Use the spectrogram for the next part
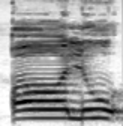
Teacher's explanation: കാലു വാവ് മദ് ഉണ്ട് രണ്ട് ഹറക്കത്ത് നീട്ടി ഓതണം ട്ടോ · ഇവിടെ അലിഫിൻ്റെ മുകളിൽ സുക്കൂന് വന്നാൽ നമ്മൾ ഇവിടെ പ്രത്യേകിച്ചൊരു ശബ്ദം കൊടുക്കുന്നില്ല. അപ്പോൾ നമ്മൾ അതിനൊരു ഉച്ചാരണം ഇല്ല കേട്ടോ.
